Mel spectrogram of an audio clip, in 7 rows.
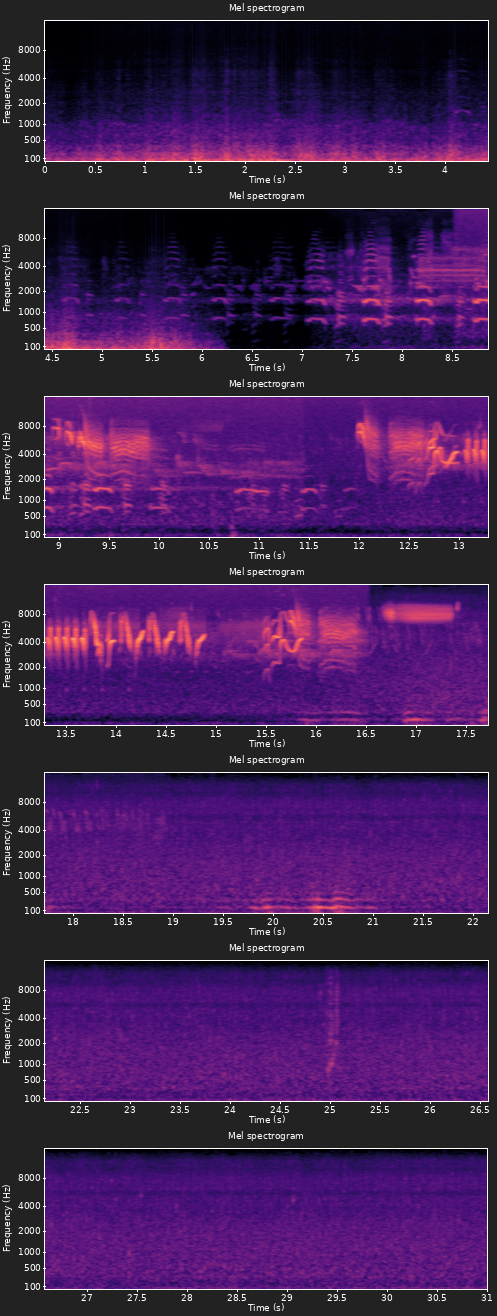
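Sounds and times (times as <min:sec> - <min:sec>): low rumbling: 0:00.0 - 0:06.1
songbirds chirping and trilling: 0:05.6 - 0:19.1
geese honking: 0:06.1 - 0:12.5.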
